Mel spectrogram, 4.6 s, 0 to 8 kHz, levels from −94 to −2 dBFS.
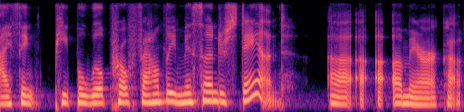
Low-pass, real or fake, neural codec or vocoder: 7.2 kHz; real; none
